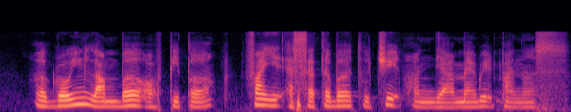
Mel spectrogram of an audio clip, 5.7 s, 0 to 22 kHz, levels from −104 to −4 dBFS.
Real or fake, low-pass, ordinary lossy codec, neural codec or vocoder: real; none; none; none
